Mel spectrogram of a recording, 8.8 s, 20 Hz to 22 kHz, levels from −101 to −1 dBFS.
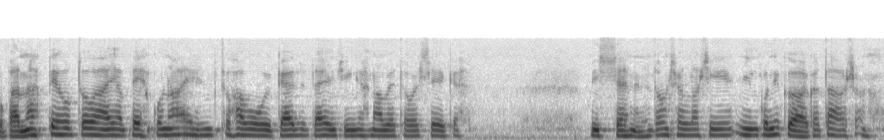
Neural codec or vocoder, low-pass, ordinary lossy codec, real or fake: codec, 16 kHz, 8 kbps, FunCodec, trained on Chinese and English, 25 frames a second; 7.2 kHz; none; fake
